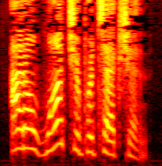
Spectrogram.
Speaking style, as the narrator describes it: she shouted

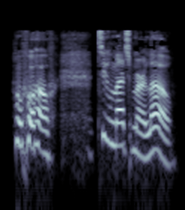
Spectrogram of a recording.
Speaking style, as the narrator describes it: giggled Eva

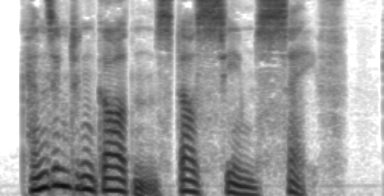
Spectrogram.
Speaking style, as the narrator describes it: James said gravely

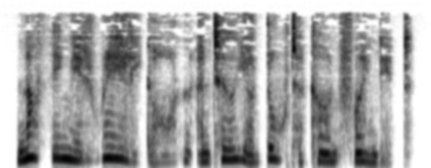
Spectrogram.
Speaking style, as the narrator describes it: she whispers

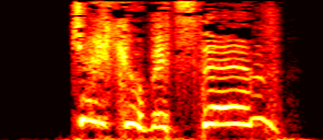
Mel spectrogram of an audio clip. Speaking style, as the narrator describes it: Emma cried

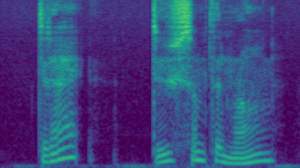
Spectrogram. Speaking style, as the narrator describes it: Her voice trembled on the last word

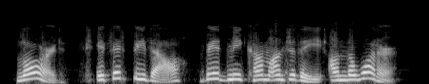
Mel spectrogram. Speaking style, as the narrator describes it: As if he could scarcely yet believe, he cried out

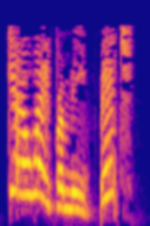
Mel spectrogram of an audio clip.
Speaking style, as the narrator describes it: Julian yelled

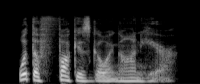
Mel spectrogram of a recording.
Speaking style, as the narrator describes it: growled a low voice, cold as death and just as violent

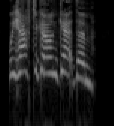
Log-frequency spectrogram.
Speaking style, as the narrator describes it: Silke yells

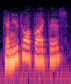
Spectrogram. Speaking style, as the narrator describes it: His voice came very high-pitched, up where some people can't make voluntary conversation, where low-sound ears are deaf

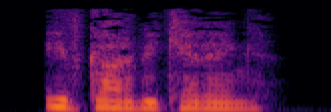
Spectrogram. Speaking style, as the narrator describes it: the teacher sighs

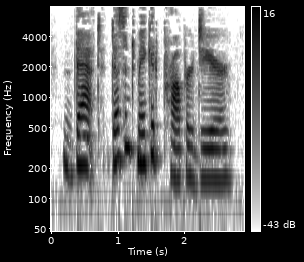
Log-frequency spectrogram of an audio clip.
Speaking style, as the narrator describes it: put in her mother gently

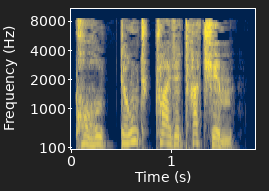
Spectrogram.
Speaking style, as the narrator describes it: she snapped

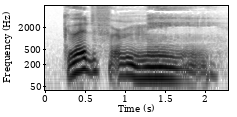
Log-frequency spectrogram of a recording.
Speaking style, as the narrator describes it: she slurred

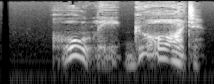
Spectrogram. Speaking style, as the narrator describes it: he wheezed

